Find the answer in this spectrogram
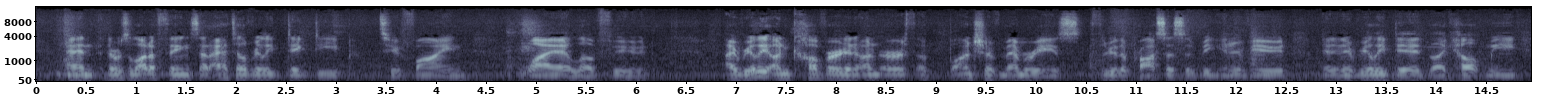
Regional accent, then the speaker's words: United States; I'm Filipino, but I'm not Filipino enough to most Filipinos. And I'm American, but I'm not American enough because of being Filipino.

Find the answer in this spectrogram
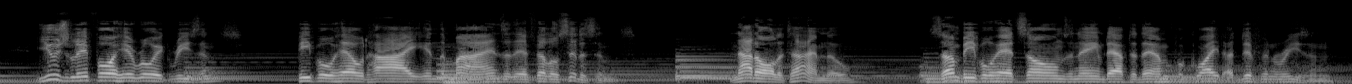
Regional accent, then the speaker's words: New Orleans, Louisiana, United States; I'm from New Orleans. I don't have to try that.

